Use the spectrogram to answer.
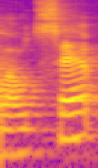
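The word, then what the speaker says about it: Laozi: A gente aqui no Brasil costuma pronunciar Lao Tse, mas parece que a pronúncia correta em chinês parece que é Lao Zi, tá?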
